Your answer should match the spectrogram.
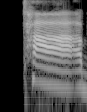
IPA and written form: ta (TIE)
